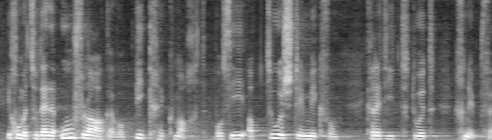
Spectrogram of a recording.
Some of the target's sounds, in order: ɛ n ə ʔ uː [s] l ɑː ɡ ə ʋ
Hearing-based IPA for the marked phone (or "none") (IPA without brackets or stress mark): f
